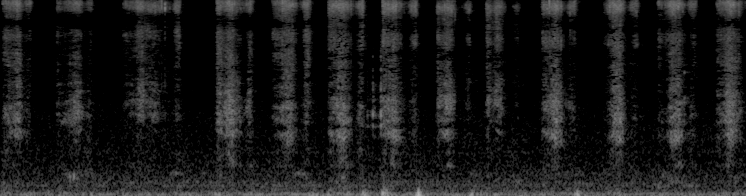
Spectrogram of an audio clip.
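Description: A soft makeup brush held in one hand is swept across a flat white corrugated cardboard piece. It makes quiet, bright, papery swishing strokes that repeat at an uneven pace over a low, steady rumble.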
